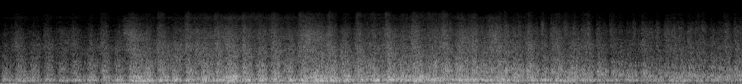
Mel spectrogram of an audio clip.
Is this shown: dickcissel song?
no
